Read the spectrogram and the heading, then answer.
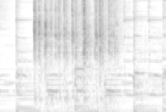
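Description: A deck of cards being shuffled, a quick flurry of crisp papery clicks lasting about a second, with a low steady hum underneath.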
